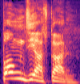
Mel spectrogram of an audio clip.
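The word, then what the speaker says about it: Pão de Açúcar: 심지어 브라질 쪽 가면 빵이 아니라 뻥이 돼 뻥. 발음이. 예. 그래서 거기 설탕 빵산이라고 있는데 뻥지 아수카르. 뻥지아과를 뻥지 아수카르.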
